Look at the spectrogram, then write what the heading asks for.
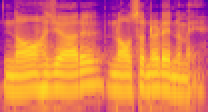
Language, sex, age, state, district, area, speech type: Punjabi, male, 30-45, Punjab, Shaheed Bhagat Singh Nagar, rural, spontaneous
